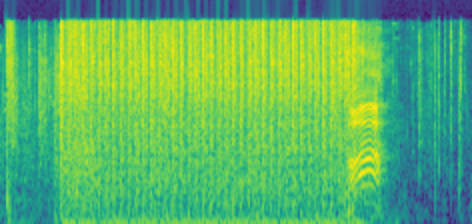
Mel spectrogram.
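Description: Rapid gunfire rattles in a fast, steady burst.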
